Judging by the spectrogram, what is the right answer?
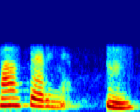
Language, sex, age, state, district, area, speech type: Tamil, female, 30-45, Tamil Nadu, Coimbatore, rural, conversation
